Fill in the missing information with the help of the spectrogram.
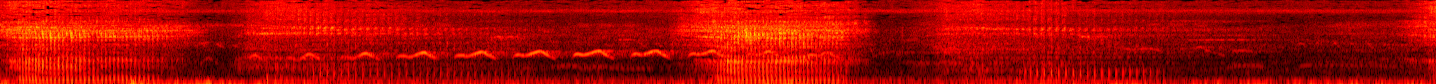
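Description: Recorded tiger roar sound effect, standing in for a comic snore, repeating about every three and a half seconds, with a warbling whistle-like tone between the first two roars.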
